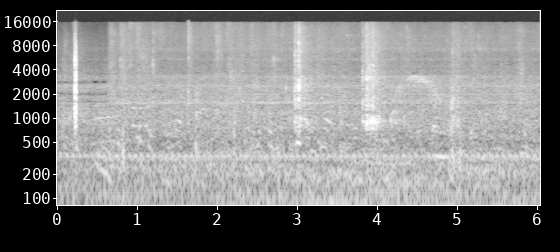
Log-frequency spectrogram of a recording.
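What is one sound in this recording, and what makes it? Rifles clack sharply in a drill.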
